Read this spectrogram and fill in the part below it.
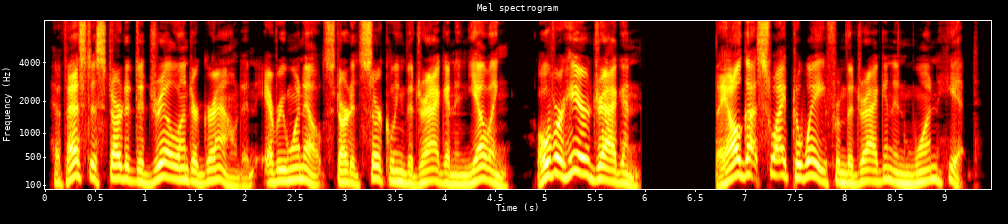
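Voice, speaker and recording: A man's voice: mid-range voice, no echo, clean studio sound. A man reading an adventure story aloud in a plain storybook manner.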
